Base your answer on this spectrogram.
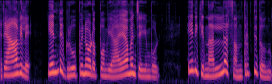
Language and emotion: Malayalam, happy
